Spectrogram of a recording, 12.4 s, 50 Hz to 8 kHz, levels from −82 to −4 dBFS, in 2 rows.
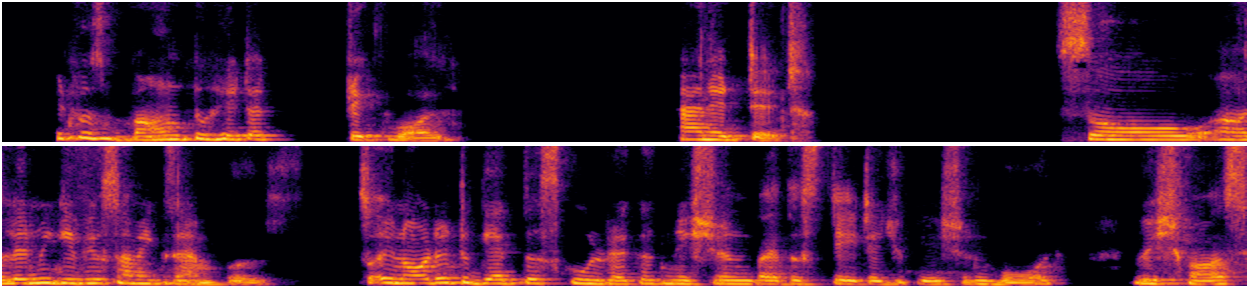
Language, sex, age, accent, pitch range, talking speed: English, female, 50-69, Indian, 190-230 Hz, 160 wpm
